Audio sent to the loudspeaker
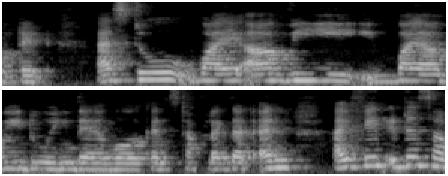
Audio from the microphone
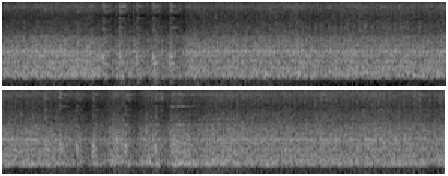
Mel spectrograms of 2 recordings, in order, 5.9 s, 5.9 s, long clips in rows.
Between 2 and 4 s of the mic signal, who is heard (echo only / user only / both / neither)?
neither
